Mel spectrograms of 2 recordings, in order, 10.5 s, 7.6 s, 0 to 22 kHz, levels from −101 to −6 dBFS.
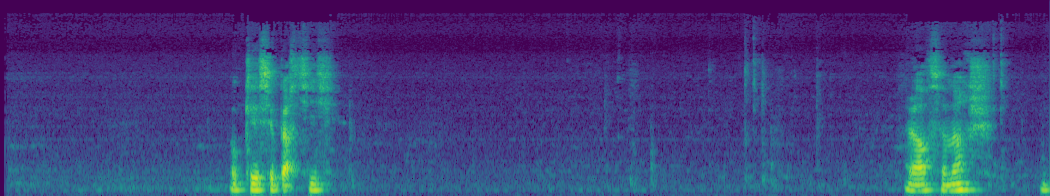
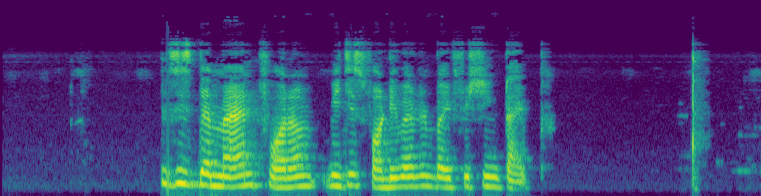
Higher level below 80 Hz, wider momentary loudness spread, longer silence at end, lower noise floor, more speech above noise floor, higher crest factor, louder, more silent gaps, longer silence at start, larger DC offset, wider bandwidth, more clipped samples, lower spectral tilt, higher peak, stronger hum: about the same, -62 dBFS vs -60 dBFS; about the same, 15 LU vs 14 LU; second, 0 s vs 0.6 s; second, -63 dBFS vs -73 dBFS; second, 43 dB vs 57 dB; first, 24 dB vs 18 dB; second, -22 LUFS vs -16 LUFS; neither; first, 2.3 s vs 1.6 s; neither; first, 11.5 kHz vs 9.6 kHz; neither; first, -6 dB/octave vs -4 dB/octave; about the same, -2 dBFS vs 0 dBFS; neither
